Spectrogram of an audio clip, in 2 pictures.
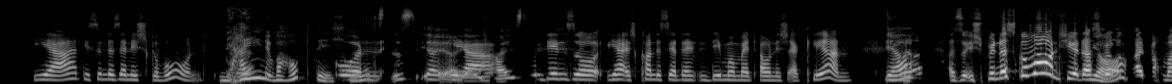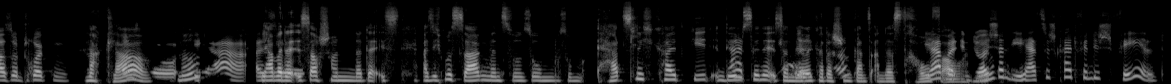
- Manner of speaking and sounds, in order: distorted speech
- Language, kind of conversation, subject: German, unstructured, Was ärgert dich an unserem sozialen Verhalten am meisten?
